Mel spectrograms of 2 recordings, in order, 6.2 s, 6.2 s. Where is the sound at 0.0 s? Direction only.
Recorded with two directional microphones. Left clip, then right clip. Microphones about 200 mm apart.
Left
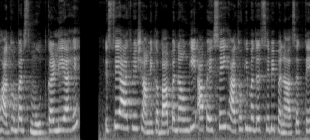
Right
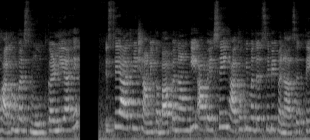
45° left (ahead or behind).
